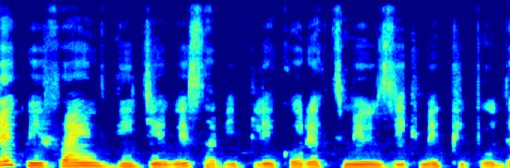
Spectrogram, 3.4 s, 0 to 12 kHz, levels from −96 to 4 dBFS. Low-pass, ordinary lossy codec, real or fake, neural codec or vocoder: none; none; real; none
